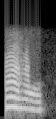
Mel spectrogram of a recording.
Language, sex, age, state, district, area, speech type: Odia, female, 45-60, Odisha, Sundergarh, rural, conversation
